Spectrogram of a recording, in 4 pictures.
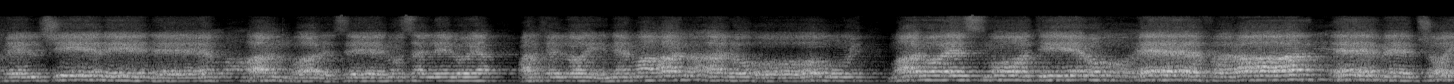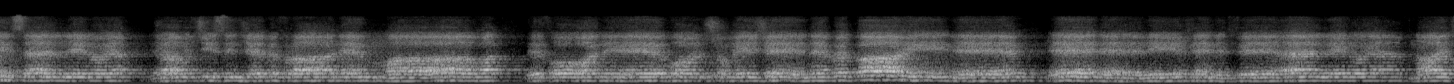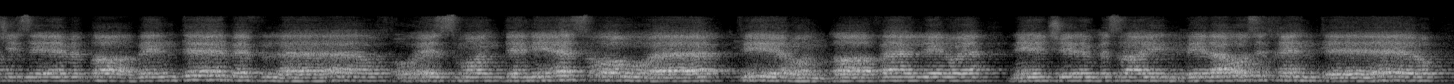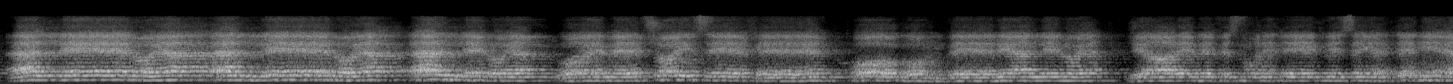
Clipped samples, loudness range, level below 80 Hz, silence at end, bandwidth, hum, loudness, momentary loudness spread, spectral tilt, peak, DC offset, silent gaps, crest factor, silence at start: under 0.1%; 5 LU; -62 dBFS; 0 s; 10 kHz; none; -22 LUFS; 8 LU; -3.5 dB/octave; -4 dBFS; under 0.1%; none; 18 dB; 0 s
